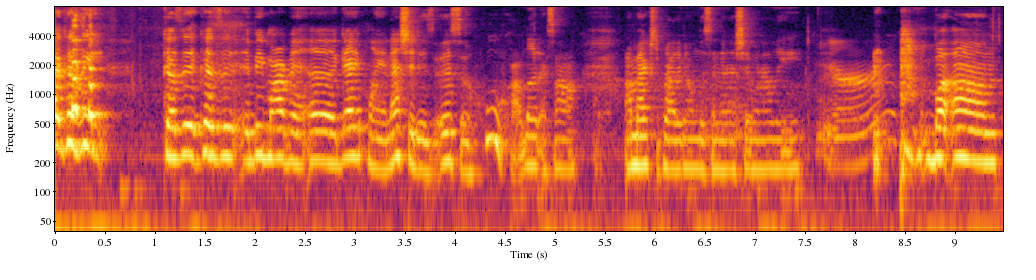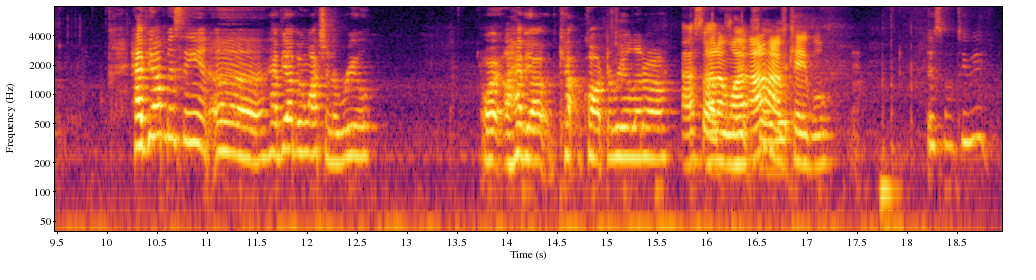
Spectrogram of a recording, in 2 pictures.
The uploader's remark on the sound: Apologies for the abrupt ending. We had a technical error in recording.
